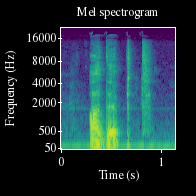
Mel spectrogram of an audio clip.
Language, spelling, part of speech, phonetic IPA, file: Polish, adept, noun, [ˈadɛpt], Pl-adept.ogg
